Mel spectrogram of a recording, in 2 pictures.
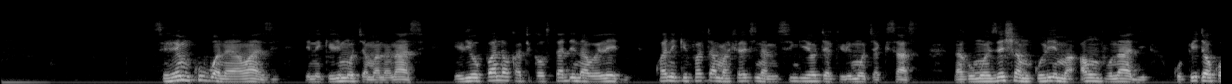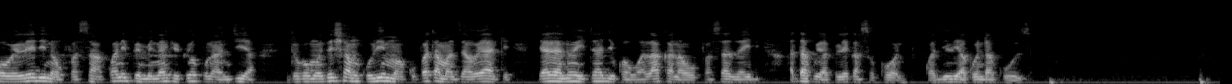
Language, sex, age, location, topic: Swahili, male, 18-24, Dar es Salaam, agriculture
